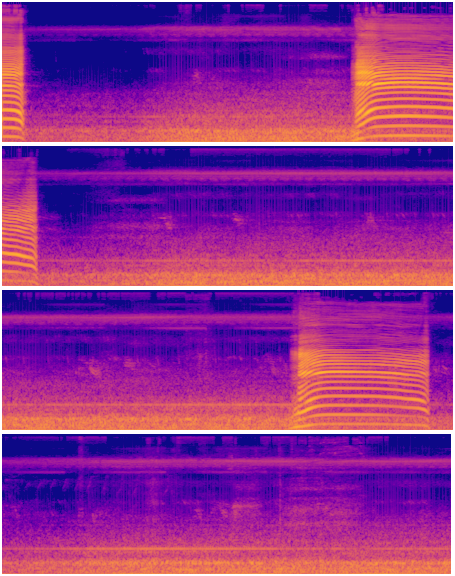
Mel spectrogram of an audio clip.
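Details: Two drawn-out sheep bleats roughly eight seconds apart, each a rich harmonic baa lasting over a second with a slight downward bend at the start, set against a steady low electrical hum.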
